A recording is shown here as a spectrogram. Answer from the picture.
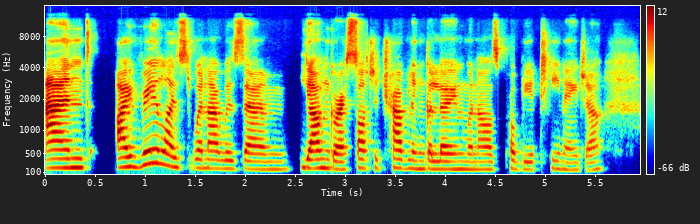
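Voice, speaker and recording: In a very clean recording with a silent background, a woman with a British accent talks fairly quickly at a fairly low pitch. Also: ordinary pitch variation. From United Kingdom. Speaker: medical doctor and wellness travel consultant. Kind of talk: podcast interview. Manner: hesitant with fillers.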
